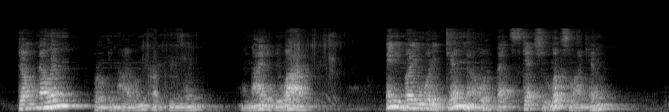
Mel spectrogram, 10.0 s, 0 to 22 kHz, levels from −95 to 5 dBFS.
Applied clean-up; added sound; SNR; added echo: neural separator model SepFormer DNS4.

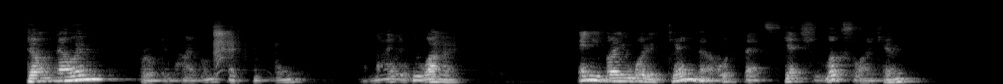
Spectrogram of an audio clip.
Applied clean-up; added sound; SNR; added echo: neural mask model DeepFilterNet 3.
